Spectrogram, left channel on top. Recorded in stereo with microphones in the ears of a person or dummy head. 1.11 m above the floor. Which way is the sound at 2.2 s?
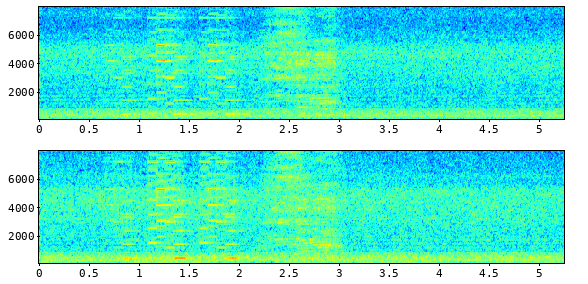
25° left (ahead or behind).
